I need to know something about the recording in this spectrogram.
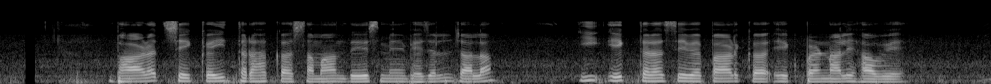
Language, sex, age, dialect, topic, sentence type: Bhojpuri, male, 18-24, Western, banking, statement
